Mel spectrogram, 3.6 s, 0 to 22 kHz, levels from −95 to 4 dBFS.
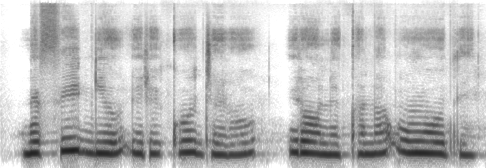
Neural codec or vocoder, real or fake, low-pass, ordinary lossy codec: codec, 44.1 kHz, 2.6 kbps, SNAC; fake; none; none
